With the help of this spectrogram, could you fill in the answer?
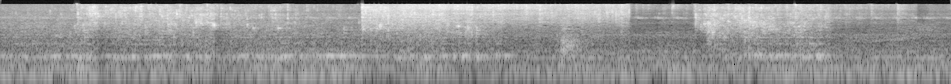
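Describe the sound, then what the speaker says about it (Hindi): Tap water runs steadily into a cooking pot of tinda gosht gravy, a continuous splashing stream with a few brief shifts in flow as the pot fills. "तो पानी डाल दूंगी।"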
